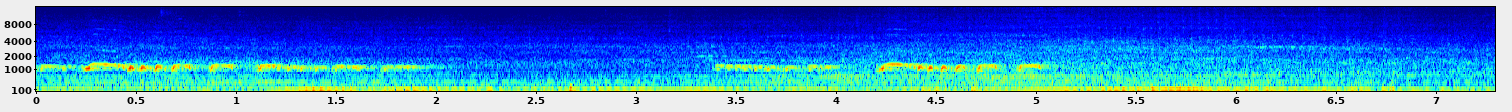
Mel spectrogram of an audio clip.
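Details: Bamboo-caged zebra dove giving klabang kapipit, tumpang sari song, rendered as klarr kete kuk kuk: a stuttering trilled coo at the start, then a second burst after a pause, over a low droning background.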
